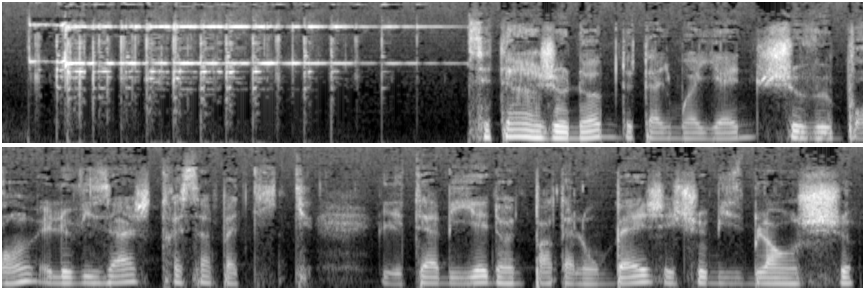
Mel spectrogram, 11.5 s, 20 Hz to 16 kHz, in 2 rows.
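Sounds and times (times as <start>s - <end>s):
bell at a gate ringing in a rapid trill: 0.0s - 3.3s
speech: 3.2s - 11.4s.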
